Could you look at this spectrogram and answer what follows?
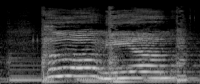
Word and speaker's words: polonium: They only have 1 metal, polonium. Rhymes with bologna gum.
